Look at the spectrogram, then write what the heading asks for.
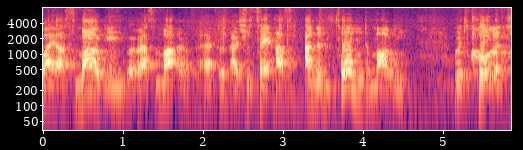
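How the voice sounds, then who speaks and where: Lively intonation from a man with a fairly high voice, at a fairly slow pace, over noticeable background noise. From New Zealand. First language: Māori. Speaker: Māori elder and educator. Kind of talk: public heritage talk. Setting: library presentation. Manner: hesitant, conversational.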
